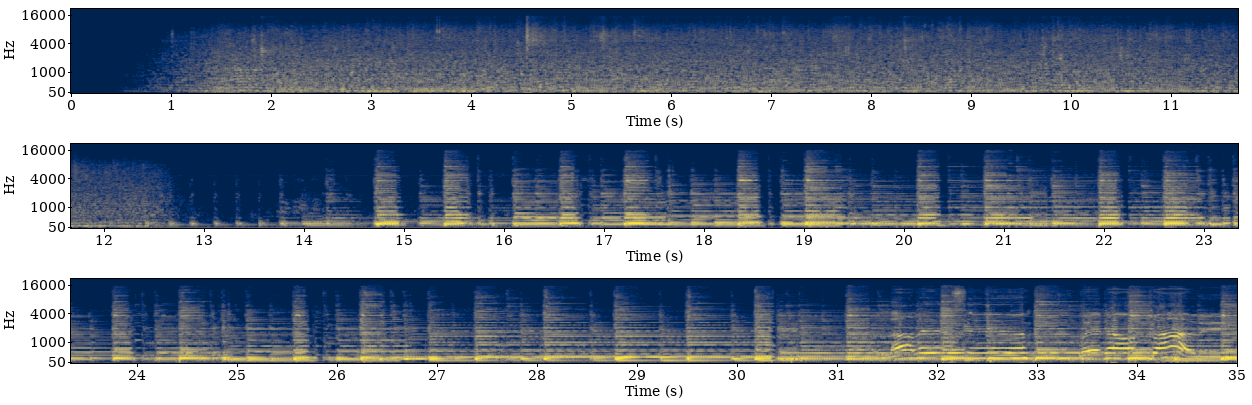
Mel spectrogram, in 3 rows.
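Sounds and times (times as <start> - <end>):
steady hiss: 0.3 - 35.0
low held notes: 1.1 - 35.0
acoustic guitar picking and strumming: 10.6 - 35.0.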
